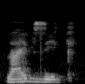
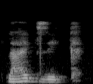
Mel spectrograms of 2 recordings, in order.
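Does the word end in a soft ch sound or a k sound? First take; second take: k sound; k sound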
